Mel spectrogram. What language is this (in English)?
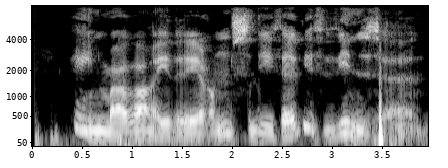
Kabyle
